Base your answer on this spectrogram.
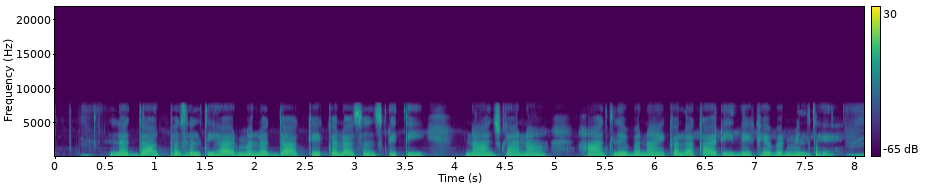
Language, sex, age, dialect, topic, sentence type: Chhattisgarhi, female, 18-24, Central, agriculture, statement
